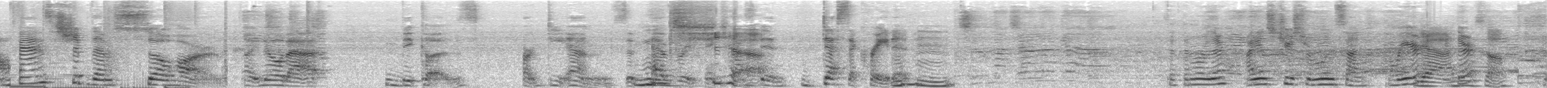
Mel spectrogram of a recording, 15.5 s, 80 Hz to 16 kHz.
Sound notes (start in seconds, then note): 6.4 laughs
